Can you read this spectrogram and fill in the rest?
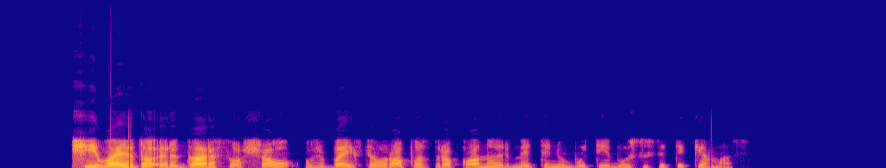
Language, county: Lithuanian, Marijampolė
